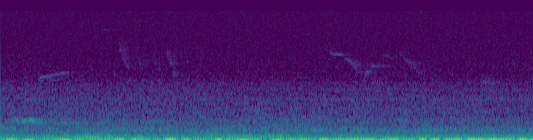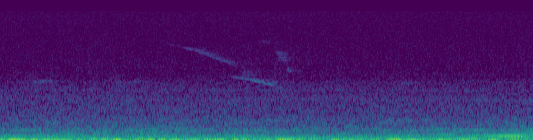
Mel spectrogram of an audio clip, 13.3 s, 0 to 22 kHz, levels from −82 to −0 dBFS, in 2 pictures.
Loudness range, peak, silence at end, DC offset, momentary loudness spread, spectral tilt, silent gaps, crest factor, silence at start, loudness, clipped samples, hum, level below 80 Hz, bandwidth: 1 LU; -14 dBFS; 0 s; under 0.1%; 4 LU; -7.5 dB/octave; none; 12 dB; 0 s; -37 LUFS; under 0.1%; none; -30 dBFS; 2.6 kHz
